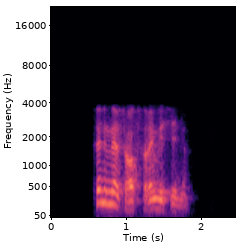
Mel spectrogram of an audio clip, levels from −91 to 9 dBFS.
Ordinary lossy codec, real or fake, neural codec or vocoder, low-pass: Opus, 16 kbps; fake; autoencoder, 48 kHz, 32 numbers a frame, DAC-VAE, trained on Japanese speech; 3.6 kHz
